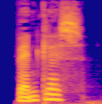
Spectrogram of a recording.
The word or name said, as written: vandglas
